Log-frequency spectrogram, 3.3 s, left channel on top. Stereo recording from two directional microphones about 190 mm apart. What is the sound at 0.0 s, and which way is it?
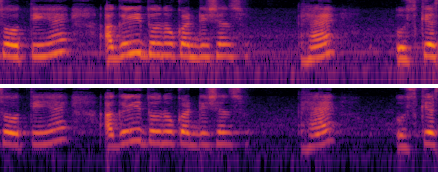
A woman's voice, 20° right (ahead or behind).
